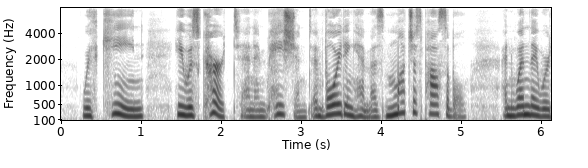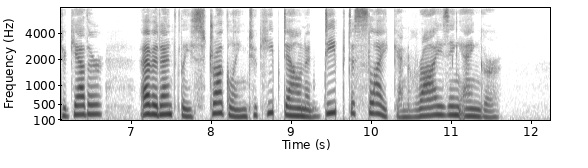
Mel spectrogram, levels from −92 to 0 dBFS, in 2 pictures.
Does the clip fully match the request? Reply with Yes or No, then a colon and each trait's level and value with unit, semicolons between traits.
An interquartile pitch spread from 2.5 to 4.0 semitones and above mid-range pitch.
No: average, 4.7 semitones; high, 210 Hz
